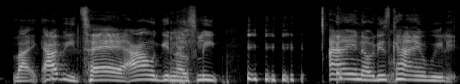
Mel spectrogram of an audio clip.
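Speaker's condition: No condition

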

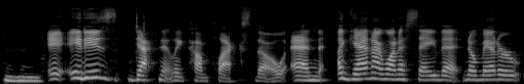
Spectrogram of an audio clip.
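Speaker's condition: Bilateral cleft lip and palate; congenital bilateral cleft lip and palate

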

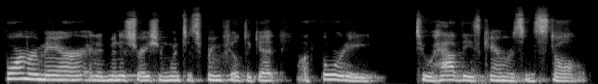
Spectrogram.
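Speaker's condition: No condition

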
